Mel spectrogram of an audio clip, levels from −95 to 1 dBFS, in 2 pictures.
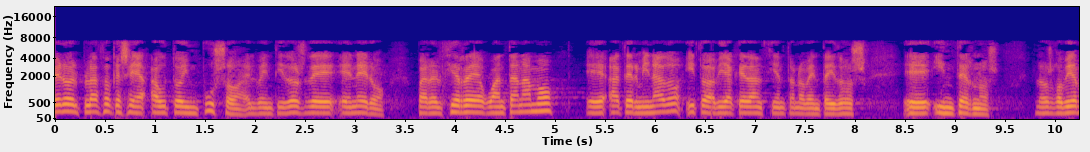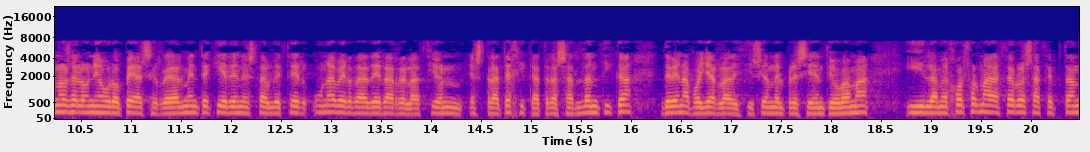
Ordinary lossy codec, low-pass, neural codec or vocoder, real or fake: none; 7.2 kHz; none; real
